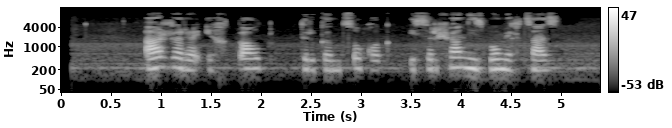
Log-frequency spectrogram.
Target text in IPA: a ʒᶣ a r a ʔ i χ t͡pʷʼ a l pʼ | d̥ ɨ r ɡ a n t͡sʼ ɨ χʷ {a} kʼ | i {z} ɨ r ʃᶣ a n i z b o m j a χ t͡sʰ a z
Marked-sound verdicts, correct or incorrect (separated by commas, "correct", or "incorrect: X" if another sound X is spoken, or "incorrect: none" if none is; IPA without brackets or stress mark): correct, incorrect: s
